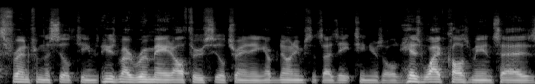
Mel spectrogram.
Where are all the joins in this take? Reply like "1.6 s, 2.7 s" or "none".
1.0 s, 4.0 s

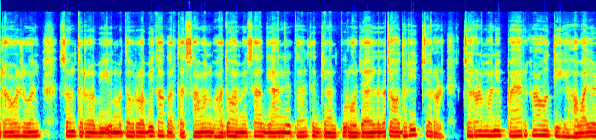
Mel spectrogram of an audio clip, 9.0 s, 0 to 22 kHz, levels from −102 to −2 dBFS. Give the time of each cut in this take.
5.8 s

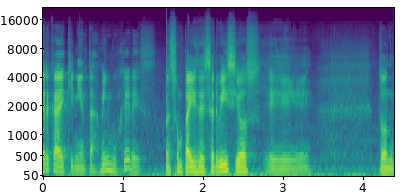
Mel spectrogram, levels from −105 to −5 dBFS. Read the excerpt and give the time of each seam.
1.6 s

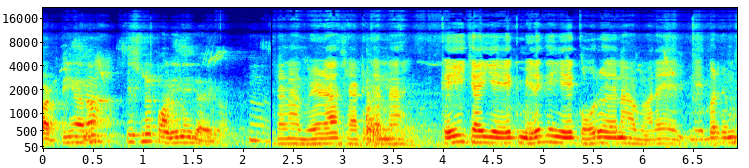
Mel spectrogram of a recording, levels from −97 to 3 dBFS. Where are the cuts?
2.3 s

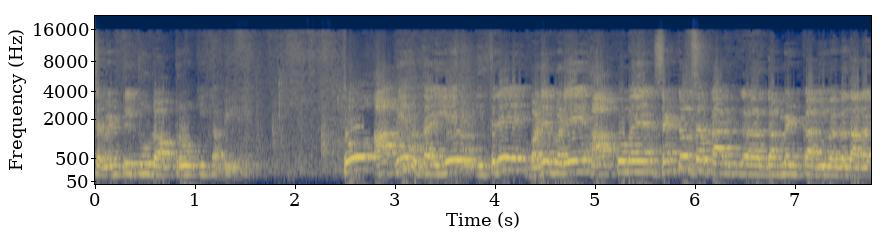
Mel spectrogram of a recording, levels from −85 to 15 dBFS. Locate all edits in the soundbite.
none

